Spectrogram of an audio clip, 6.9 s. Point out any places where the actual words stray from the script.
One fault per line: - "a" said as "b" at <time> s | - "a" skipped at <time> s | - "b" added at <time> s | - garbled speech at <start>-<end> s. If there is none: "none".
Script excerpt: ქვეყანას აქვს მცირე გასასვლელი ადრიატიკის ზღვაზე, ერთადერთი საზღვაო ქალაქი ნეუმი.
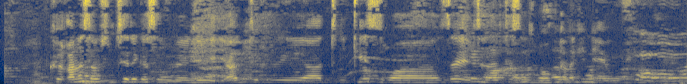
none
